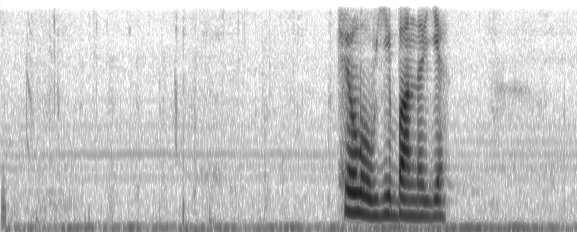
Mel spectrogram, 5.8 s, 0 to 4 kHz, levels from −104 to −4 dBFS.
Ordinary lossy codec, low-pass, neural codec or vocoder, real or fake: none; 3.6 kHz; vocoder, 44.1 kHz, 128 mel bands every 512 samples, BigVGAN v2; fake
